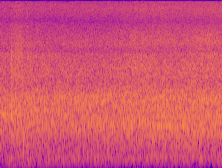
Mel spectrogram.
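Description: Steady, quiet outdoor background noise, an even hiss with no distinct events.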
